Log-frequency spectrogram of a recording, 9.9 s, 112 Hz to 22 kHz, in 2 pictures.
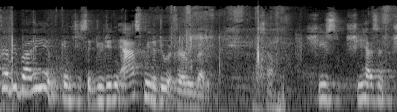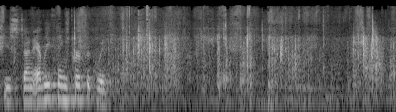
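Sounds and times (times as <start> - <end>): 
speech: 0.0 - 6.7
one-page paper reference handout rustling: 1.8 - 3.8, 4.6 - 9.9.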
